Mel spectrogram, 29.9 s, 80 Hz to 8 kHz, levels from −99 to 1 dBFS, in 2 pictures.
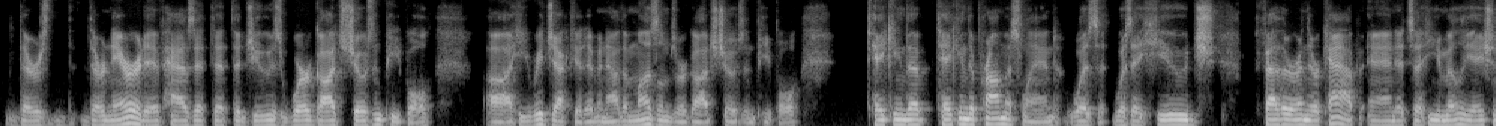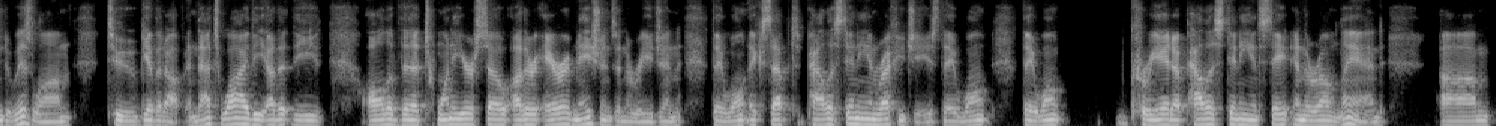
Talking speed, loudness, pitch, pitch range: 170 wpm, -29 LUFS, 110 Hz, 100-120 Hz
